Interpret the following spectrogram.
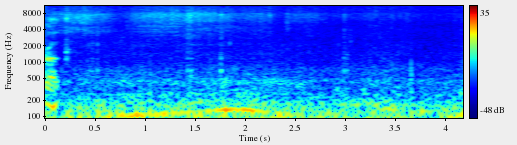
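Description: Jeep's engine and tyres on wet pavement, heard from inside the cab as it rolls slowly: a steady low rumble with a faint hiss above it.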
